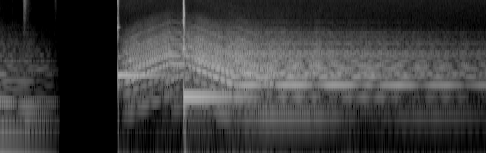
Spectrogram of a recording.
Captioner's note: chiming tones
